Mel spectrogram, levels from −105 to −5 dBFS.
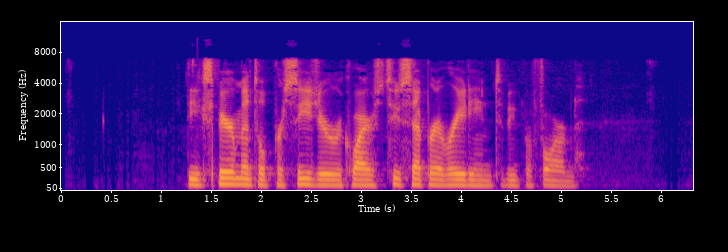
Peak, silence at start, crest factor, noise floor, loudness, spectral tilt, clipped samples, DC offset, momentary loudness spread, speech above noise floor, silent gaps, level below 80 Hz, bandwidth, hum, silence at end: -12 dBFS; 1.25 s; 22 dB; -80 dBFS; -31 LUFS; -4.5 dB/octave; under 0.1%; under 0.1%; 14 LU; 48 dB; none; -72 dBFS; 7.4 kHz; none; 1.15 s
